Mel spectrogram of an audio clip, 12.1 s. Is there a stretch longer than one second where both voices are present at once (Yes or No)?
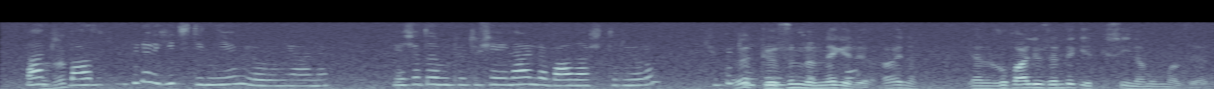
Yes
